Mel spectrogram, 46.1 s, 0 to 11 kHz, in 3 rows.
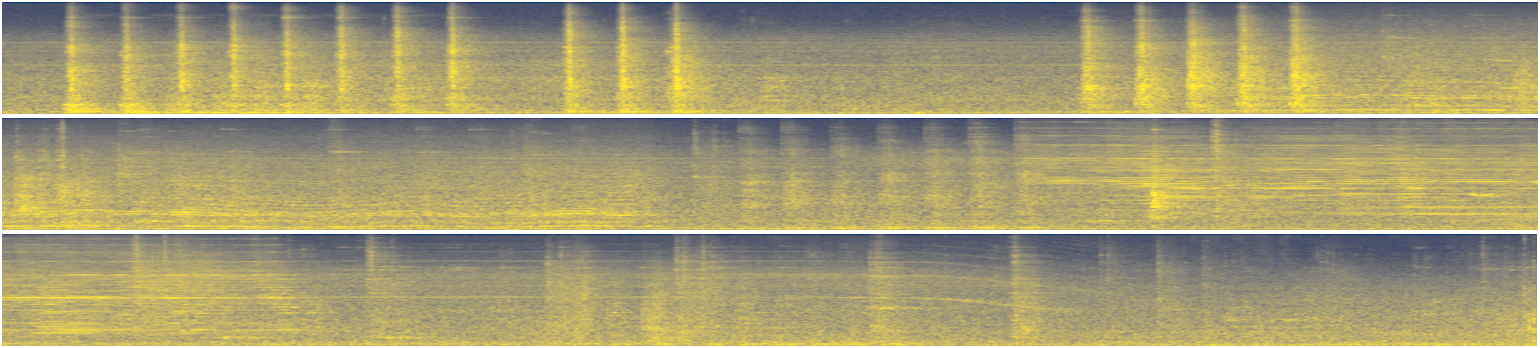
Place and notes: Bachweg, Ischgl, Österreich - Ischgl Dorf
Aussenaufnhame in Ischgl. Baulärm, Fahrzeuggeräusche.
Ischgl, Austria, 3 June 2019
